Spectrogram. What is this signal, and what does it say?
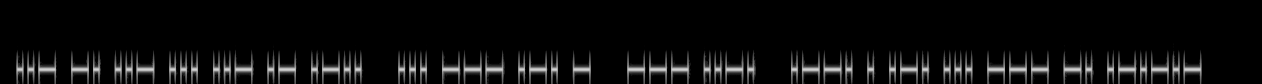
Morse code, heard as a keyed tone, about 22 wpm, 700 Hz. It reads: UNUSUAL SORT OF PERSON.
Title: Sentences from Top 1400 Words 22wpm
